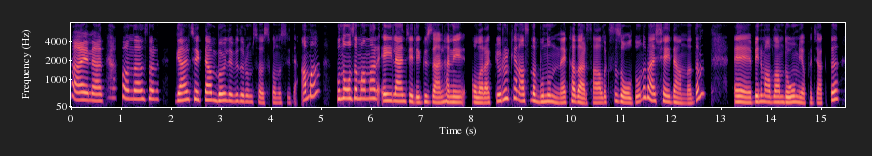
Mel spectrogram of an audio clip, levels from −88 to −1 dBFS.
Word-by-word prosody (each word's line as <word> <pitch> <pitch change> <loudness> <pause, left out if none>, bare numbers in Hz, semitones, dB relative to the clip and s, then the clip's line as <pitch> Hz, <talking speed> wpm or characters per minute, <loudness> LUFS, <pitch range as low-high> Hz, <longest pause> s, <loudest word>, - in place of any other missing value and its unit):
aynen. 260 - +2 0.4
Ondan 300 -3 +1
sonra, 295 0 -3 0.3
gerçekten 265 0 +2
böyle 240 -2 +3
bir 230 - -5
durum 210 -2 -3
söz 170 -4 -7
konusuydu, 170 -1 -11
ama 340 +10 -1 0.5
bunu 315 +2 +3
o 320 0 +4
zamanlar 315 -1 0
eğlenceli 225 -5 +2
güzel, 195 -2 0
hani 190 -3 +1
olarak 175 -2 0
görürken 305 +8 0
aslında 235 -2 0
bunun 205 -4 0
ne 180 +2 +1
kadar 190 -4 +2
sağlıksız 175 +7 -5
olduğunu 190 - 0
ben 270 -9 +3
şeyde 210 -5 0
anladım: 160 - -3 0.7
Eee, 190 -3 +3
benim 210 +1 +3
ablam 195 -1 0
doğum 190 +1 +4
yapacaktı. 170 - -2
215 Hz, 125 wpm, -23 LUFS, 185-265 Hz, 0.7 s, o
